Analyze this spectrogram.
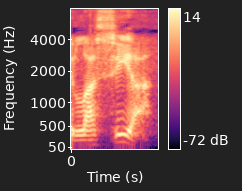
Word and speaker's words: la CIA: Around here they say La CIA instead of CIA, huh? Nothing strange about it. That's how it's pronounced when you read it in Spanish.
